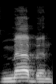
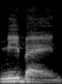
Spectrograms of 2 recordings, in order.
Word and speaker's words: Mebane: And it's Mebane, but it'll be pronounced Mebane for everybody else.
